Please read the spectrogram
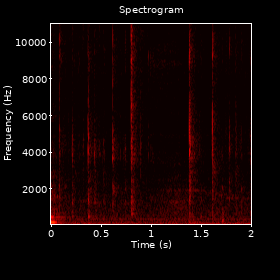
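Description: Computer keyboard typing: a run of irregular, quick keystrokes.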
